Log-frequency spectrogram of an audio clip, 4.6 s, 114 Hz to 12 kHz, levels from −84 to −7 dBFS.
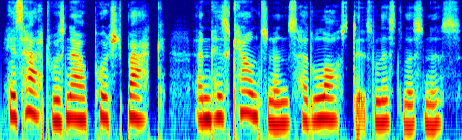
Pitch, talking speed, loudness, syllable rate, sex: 230 Hz, 170 wpm, -18 LUFS, 4.2 syllables/s, female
